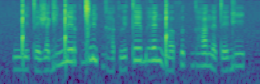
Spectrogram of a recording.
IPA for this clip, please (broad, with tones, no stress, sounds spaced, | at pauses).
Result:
ŋ͡ǃ i˩ t e˩ ʒ a˨ ɡʲ e˦ ŋ͡ǃ e˥ ɾ ʌ˥ k ɡ͡ǀ i˥ ɾ ĩ˨ k ɡʱ a˩ k lʲ ɯ˨ t e˥ bʱ ɛ˥ ŋ͡ǃ ʌ˨ θ ɯ˥ k ɡʱ a˥ n ɛ˨ t e˦ ɡ i˥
